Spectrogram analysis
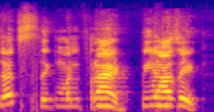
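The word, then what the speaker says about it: Piaget: पियाजे, लिखा होता है GET लास्ट में, बट इट is pronounced as पियाजे। वो फ्रेंच नेम है, लास्ट वाला लेटर जो है वो साइलेंट हो जाता है।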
